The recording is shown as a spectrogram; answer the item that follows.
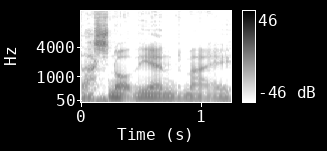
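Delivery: hushed stage whisper, soft half-whisper. Retelling what someone half-whispered at a gig when it was quiet: retelling a half-whisper. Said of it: "he leans over and he whispers to me going".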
